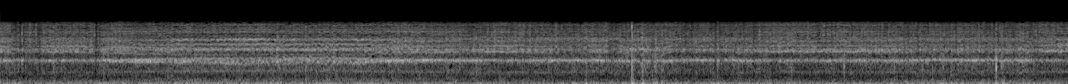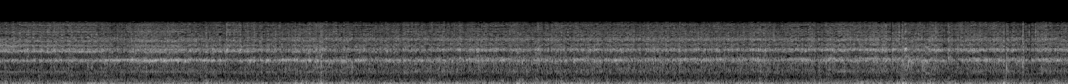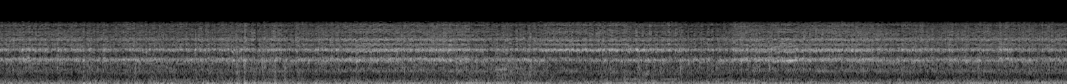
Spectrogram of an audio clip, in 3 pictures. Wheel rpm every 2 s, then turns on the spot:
150, 150, 150, 150, 150, 150, 150, 160, 160, 160, 160, 160, 160, 160, 160, 160.
none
